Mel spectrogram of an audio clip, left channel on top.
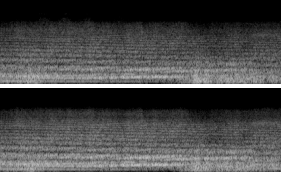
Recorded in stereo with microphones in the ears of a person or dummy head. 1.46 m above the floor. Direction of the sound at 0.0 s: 10° right (ahead or behind).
